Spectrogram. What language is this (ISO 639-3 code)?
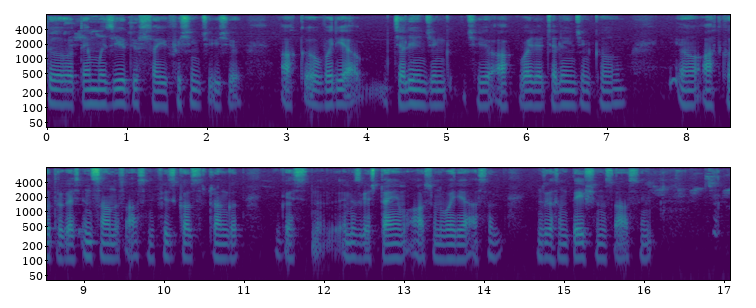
kas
